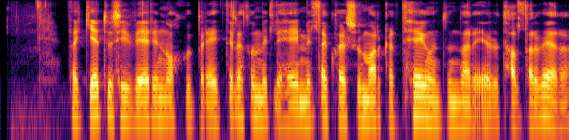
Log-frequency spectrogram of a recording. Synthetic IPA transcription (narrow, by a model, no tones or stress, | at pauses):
θaðcɛːt̪ʏθivɛːɾɪnɔhkvʏɾpɾeːjt̪ɪlɛxt̪ɔmɪt̪lɪɦeːjmɪlt̪akʰv̥ɛɾ̥sʏmaɾkaɾ̥t̪ʰɛːɣʏnt̪ʏnːaɾɛ̰ɾʏt̪ʰalt̪aðvɛːɾa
